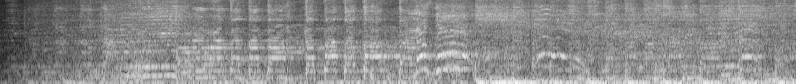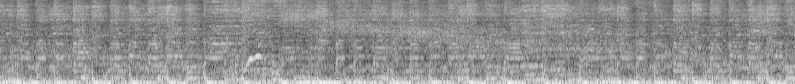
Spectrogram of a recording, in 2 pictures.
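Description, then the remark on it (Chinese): A loud live concert recording filmed on a mobile phone by a fan: a song with heavy bass and sustained melody plays throughout while a crowd cheers and shouts underneath, with the noise staying dense and steady after a quick swell at the start. “因为我的手毕竟是听到了前奏才开始拍摄，所以呢，我们就来听一小段，感受一下现场热烈的气氛。”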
